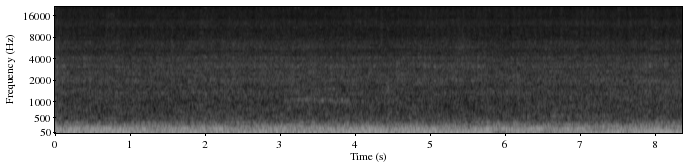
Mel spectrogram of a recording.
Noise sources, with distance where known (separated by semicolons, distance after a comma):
medium-sounding engine, near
